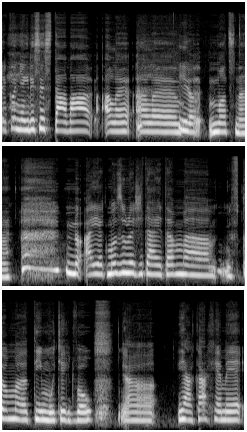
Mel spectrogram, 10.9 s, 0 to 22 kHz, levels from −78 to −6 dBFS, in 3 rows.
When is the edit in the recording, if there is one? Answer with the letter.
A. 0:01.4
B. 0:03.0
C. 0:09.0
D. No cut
A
